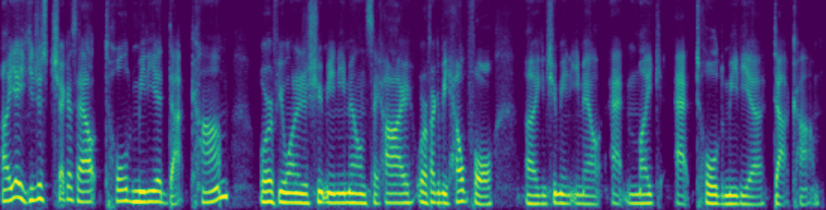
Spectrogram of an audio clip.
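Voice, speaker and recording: A young man with a Philadelphia accent, answering interview questions casually, trailing off quietly at times, with many fillers and restarts. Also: mid-range voice, level tone, moderate pace, no room sound, studio quality. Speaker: podcast guest, founder.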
